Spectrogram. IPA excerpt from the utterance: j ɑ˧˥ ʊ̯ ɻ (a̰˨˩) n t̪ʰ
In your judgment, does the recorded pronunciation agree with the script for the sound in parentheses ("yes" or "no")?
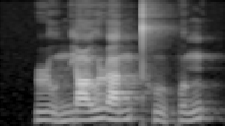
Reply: no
